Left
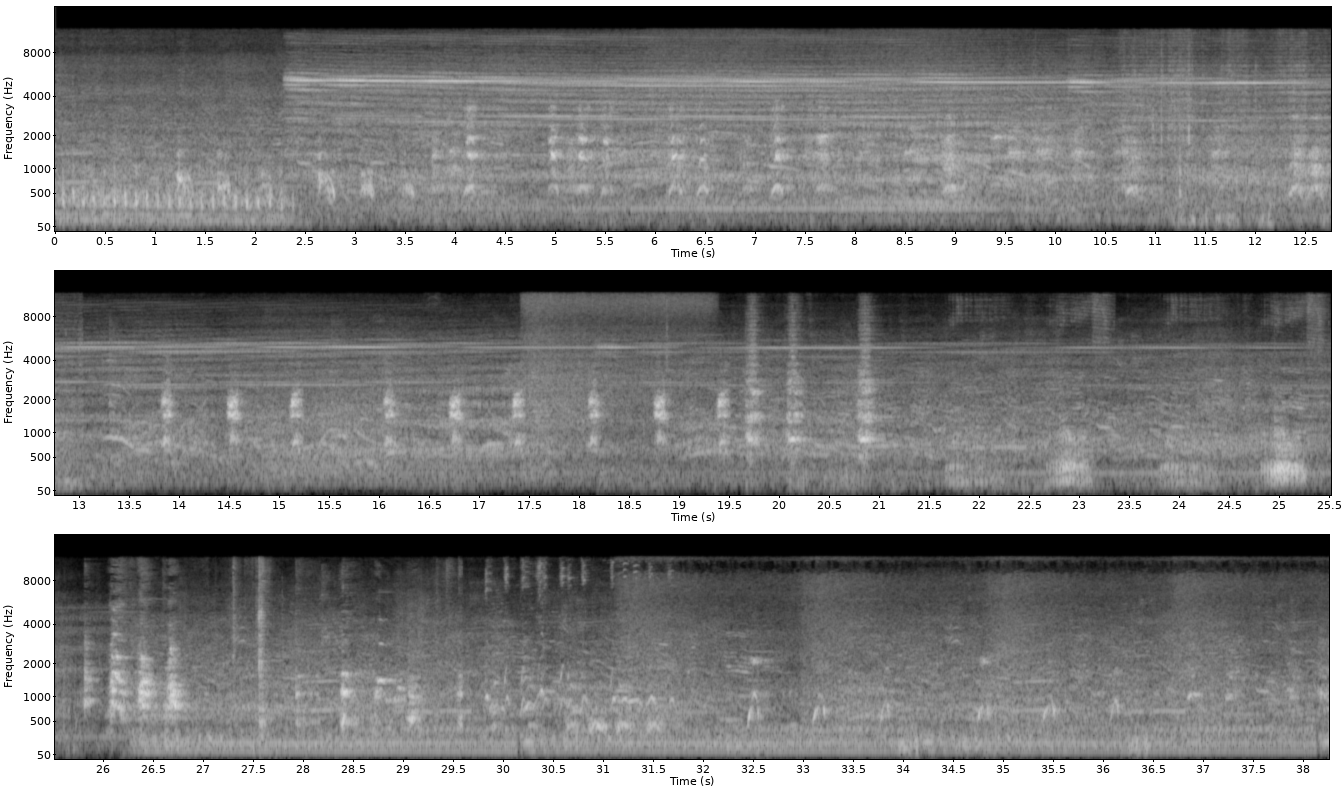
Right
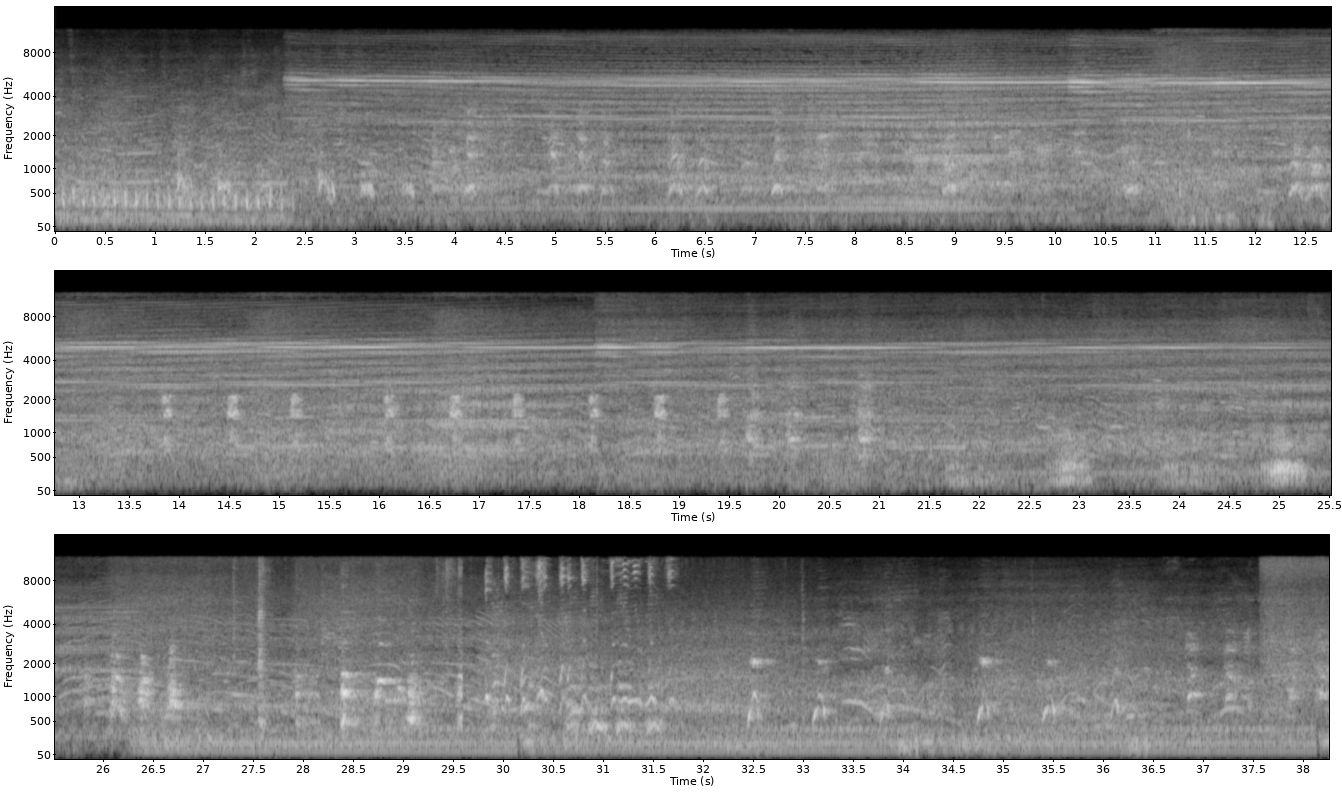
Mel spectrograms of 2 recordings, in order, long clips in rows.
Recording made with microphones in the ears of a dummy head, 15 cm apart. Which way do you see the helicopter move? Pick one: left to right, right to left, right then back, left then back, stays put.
left to right.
